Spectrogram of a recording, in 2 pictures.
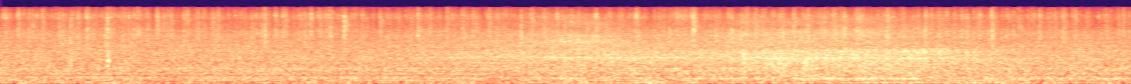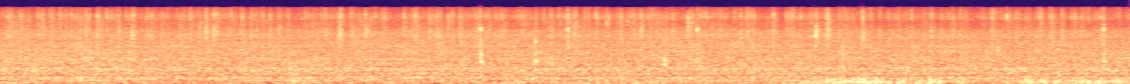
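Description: Steady hum of road traffic with a low engine drone, swelling louder near the end as a vehicle passes.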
